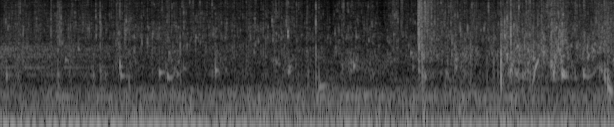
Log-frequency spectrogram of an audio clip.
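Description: Water pouring from a plastic pipe, trickling and splashing through a plastic basket into a plastic tub, with a sharper splash about three seconds in.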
